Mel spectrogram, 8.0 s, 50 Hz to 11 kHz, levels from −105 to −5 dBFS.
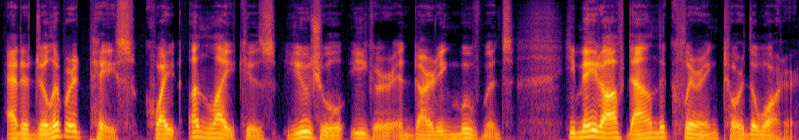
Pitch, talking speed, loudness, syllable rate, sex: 100 Hz, 160 wpm, -20 LUFS, 5.1 syllables/s, male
